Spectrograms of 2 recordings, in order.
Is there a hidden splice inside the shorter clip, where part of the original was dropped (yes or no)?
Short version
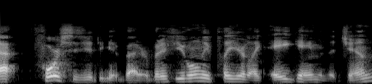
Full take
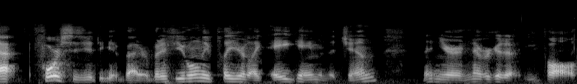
no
